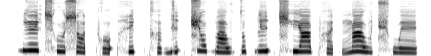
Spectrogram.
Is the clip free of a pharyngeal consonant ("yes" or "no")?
yes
